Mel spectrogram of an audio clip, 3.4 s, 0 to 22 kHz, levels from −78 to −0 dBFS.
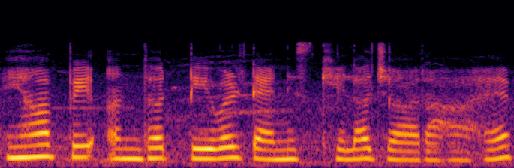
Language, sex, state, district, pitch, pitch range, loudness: Hindi, female, Himachal Pradesh, Shimla, 230 Hz, 215-250 Hz, -14 LUFS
